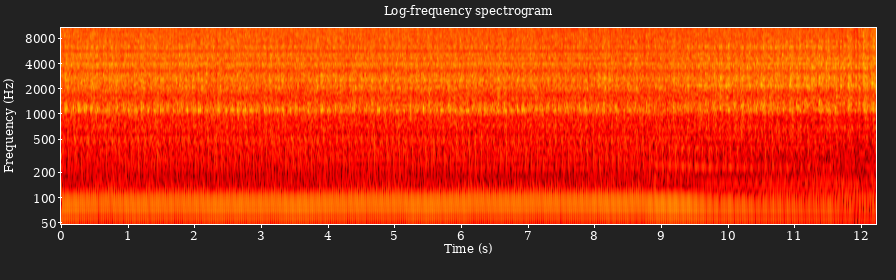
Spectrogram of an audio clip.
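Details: 1972 Corvette first run in the car after 10 years abandoned, cold, in heavy rain, timing ~10° BTDC; loud, low, uneven loping idle that never smooths; owner suspects vacuum leak at used base gasket and wants a different carburetor; rough idle.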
